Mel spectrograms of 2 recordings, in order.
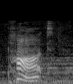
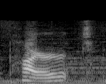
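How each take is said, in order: First: It is said with an English accent, no R. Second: It is said with an American accent, strong R.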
